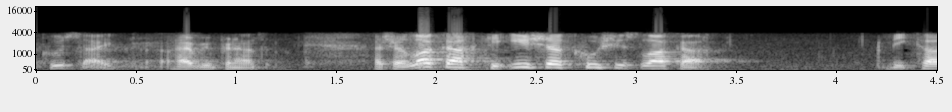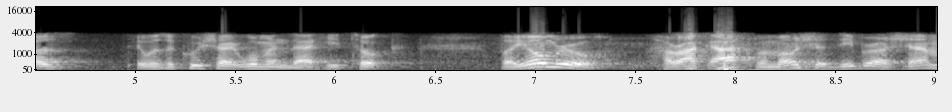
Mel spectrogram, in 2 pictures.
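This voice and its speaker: A medium-pitched, creaky male voice leads a relaxed Torah class that invites discussion. He jokes, interrupts himself, and weaves Hebrew terms into the conversation. The recording is thin, resembling a phone line.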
